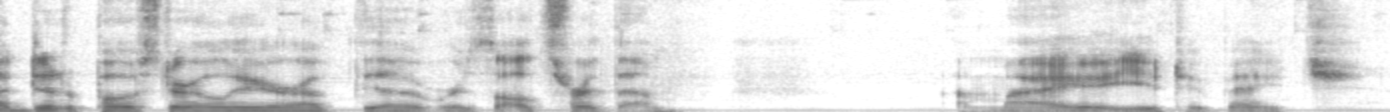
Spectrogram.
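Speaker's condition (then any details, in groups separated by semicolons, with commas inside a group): Spinocerebellar ataxia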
